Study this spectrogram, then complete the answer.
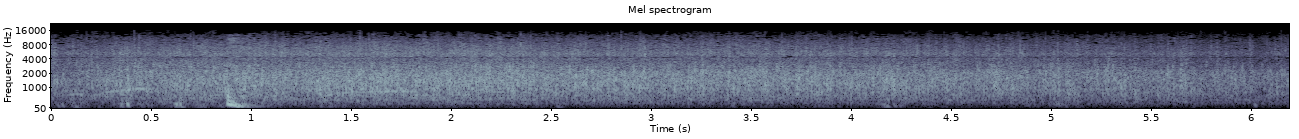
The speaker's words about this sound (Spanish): Un aplauso para Crónico.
